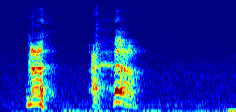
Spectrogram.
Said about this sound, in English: Best cough.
